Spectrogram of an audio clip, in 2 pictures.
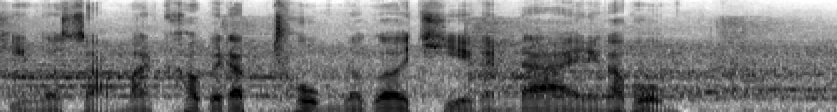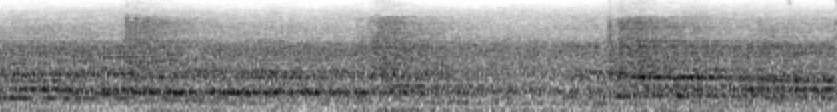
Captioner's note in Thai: ปรบมือ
